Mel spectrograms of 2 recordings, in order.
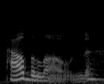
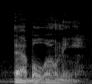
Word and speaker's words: abalone: Albalone. It's pronounced Gordon. I'm not feeling those either. It's pronounced abalone.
